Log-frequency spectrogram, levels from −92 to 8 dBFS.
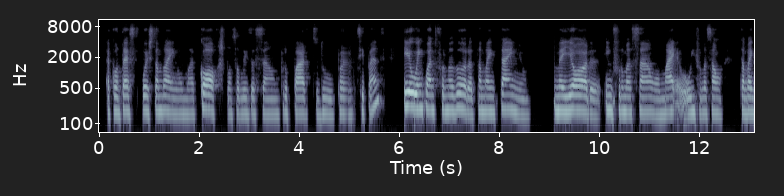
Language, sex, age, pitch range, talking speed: Portuguese, female, 20-39, 165-195 Hz, 85 wpm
